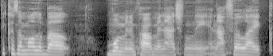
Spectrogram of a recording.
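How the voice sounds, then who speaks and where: A woman's voice: on the low side, fairly even intonation, quick pace, darkish tone, dry recording. Easygoing young woman guest. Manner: easygoing, laughs while answering. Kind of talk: casual interview answers.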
